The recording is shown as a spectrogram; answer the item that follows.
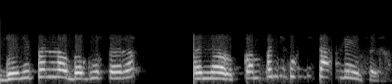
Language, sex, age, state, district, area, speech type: Marathi, female, 18-30, Maharashtra, Jalna, urban, conversation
